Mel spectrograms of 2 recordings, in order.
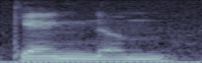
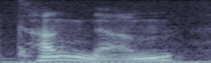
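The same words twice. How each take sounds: First: It is said in an American pronunciation. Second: It is said in a non-American pronunciation.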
